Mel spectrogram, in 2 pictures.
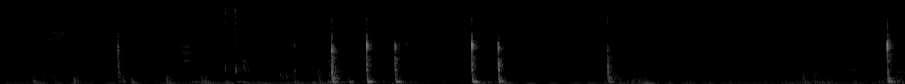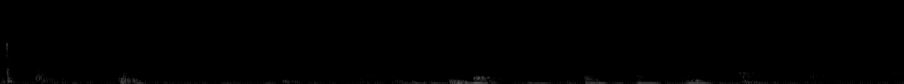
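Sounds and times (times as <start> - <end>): keyboard keys clicking: 2.2 - 2.5, 3.2 - 5.1.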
